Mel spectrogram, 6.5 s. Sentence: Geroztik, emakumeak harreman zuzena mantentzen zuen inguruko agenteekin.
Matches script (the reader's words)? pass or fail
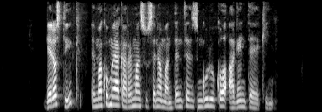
fail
